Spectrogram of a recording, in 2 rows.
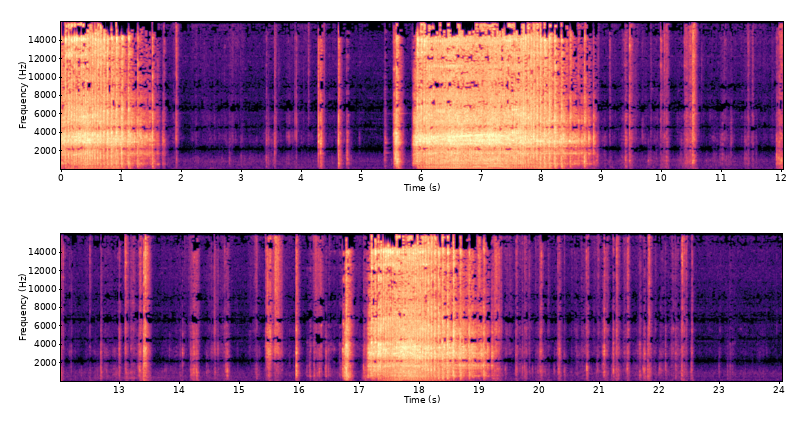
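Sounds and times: jackhammer hammering concrete: 0:00.0 - 0:01.7, 0:05.9 - 0:08.9, 0:17.1 - 0:19.2.

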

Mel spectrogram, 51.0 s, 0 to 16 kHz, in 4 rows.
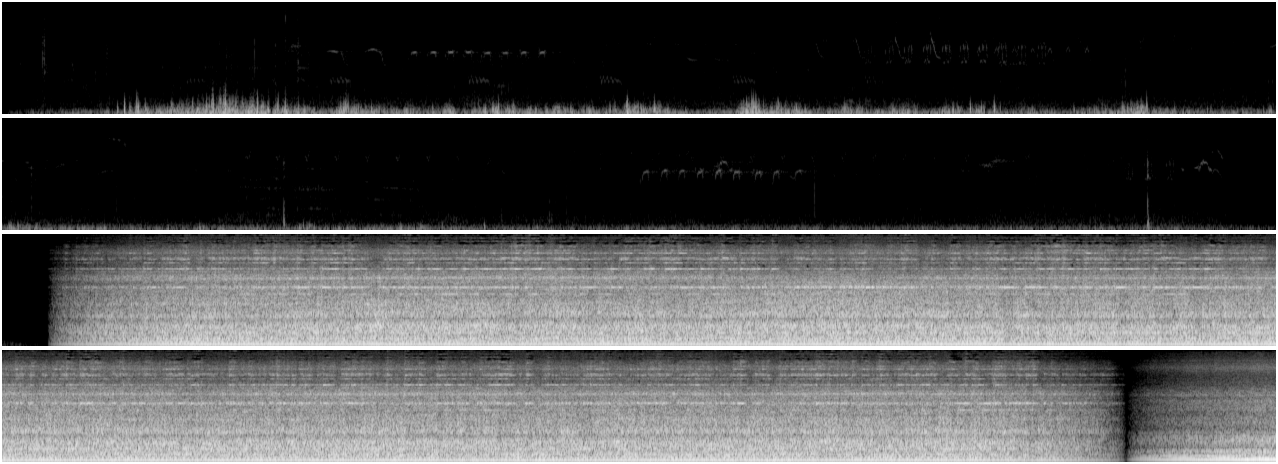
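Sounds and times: drilling rig running: 0:26.0 - 0:50.9.

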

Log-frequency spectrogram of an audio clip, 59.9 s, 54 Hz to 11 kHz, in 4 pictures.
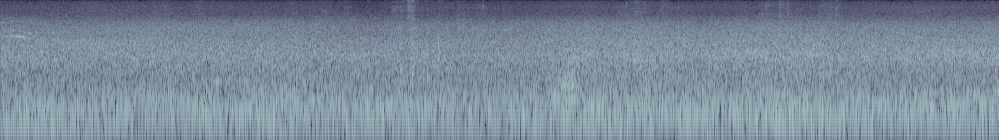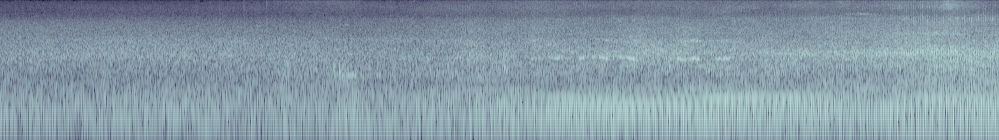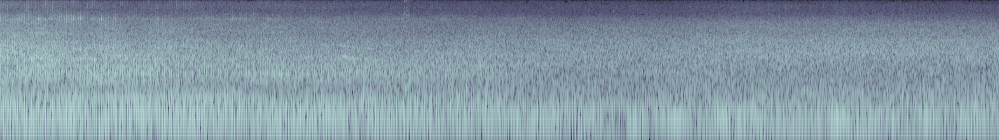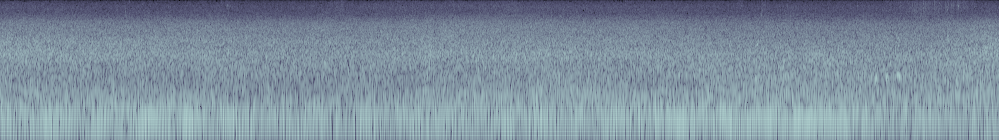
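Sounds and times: wind and road noise: 0:00.0 - 0:59.9
vehicle engine passing by: 0:17.7 - 0:59.9.

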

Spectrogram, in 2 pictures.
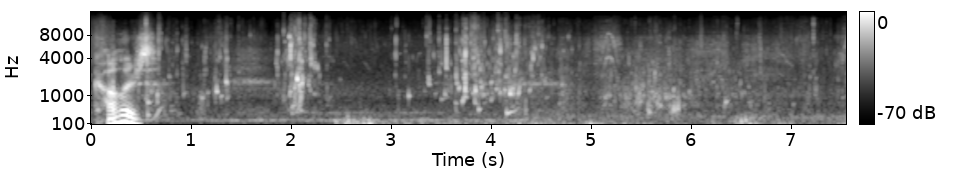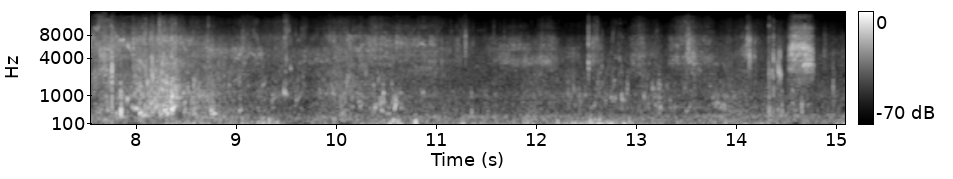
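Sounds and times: water sloshing and splashing: 0:00.0 - 0:14.9
wind rumble on microphone: 0:02.3 - 0:15.0.

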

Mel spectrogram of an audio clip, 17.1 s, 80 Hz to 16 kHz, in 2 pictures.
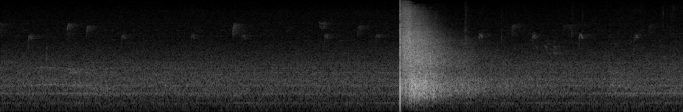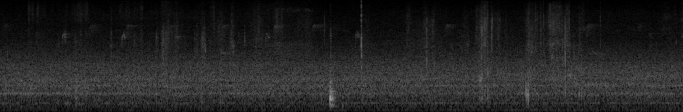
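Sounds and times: pistol shot with echo: 0:05.0 - 0:06.5.

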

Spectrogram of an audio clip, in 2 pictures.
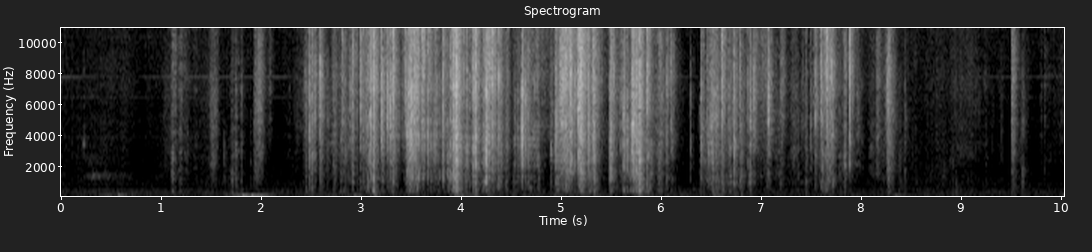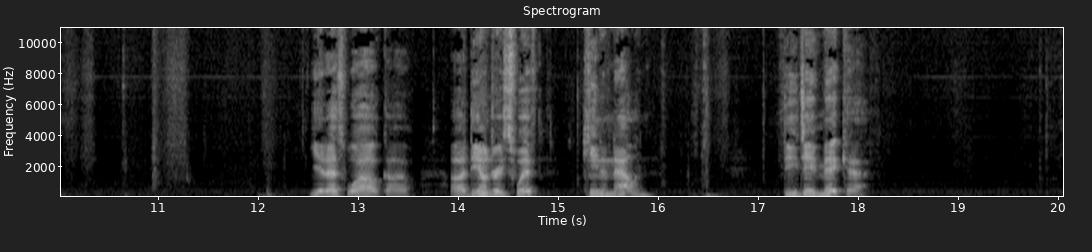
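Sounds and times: foil wrapper tearing and crinkling: 0:02.4 - 0:08.5.

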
